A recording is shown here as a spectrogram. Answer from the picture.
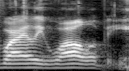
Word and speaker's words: Wiley Wallaby: wily's wallabies wallaby wallies will be wobbly it's pronounced wiley wallaby well it's very good it's called wiley wallaby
